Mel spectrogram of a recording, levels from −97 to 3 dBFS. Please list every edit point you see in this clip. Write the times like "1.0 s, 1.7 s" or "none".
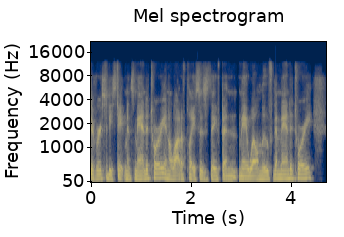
3.0 s, 3.7 s

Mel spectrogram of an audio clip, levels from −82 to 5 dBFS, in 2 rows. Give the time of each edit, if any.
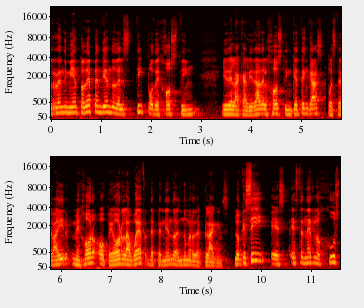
5.5 s, 9.4 s, 10.6 s

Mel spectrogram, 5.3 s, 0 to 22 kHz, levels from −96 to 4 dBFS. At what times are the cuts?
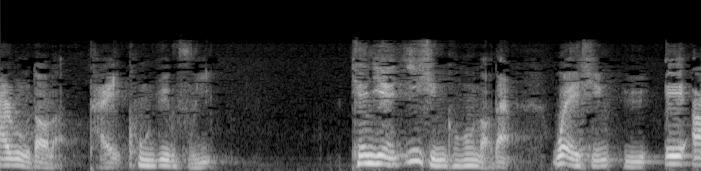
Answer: none

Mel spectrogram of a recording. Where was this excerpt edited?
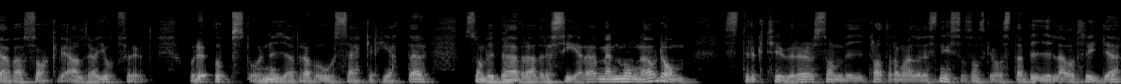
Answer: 3.0 s

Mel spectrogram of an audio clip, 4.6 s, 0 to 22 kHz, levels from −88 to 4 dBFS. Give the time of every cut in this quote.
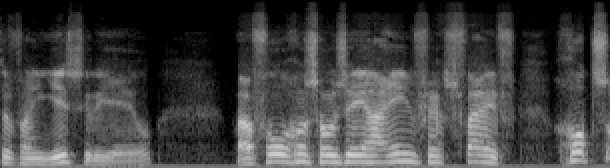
none

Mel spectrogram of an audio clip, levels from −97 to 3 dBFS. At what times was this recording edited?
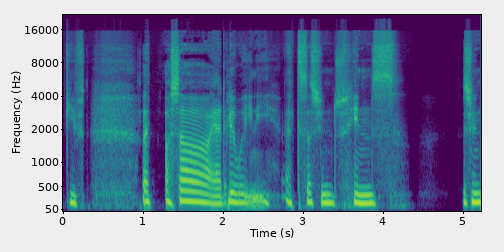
1.2 s, 2.0 s

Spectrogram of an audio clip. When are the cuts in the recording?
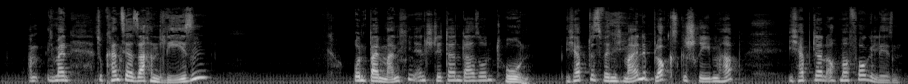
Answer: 0.9 s, 8.1 s

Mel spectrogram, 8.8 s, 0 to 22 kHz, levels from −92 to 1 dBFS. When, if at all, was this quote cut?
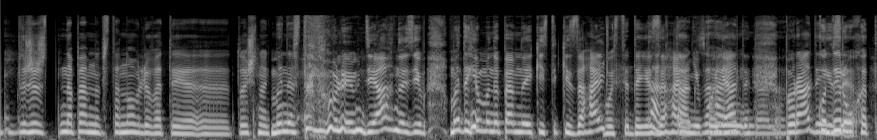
1.0 s, 2.7 s, 6.0 s

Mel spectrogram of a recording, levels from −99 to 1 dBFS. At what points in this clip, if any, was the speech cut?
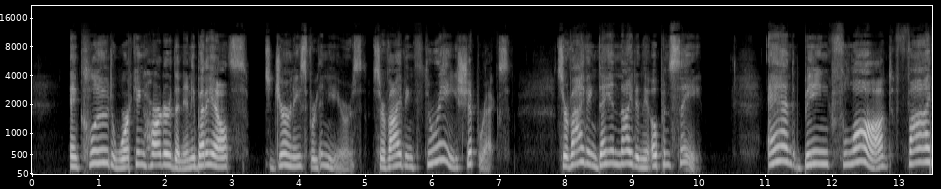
3.5 s, 4.3 s, 5.0 s

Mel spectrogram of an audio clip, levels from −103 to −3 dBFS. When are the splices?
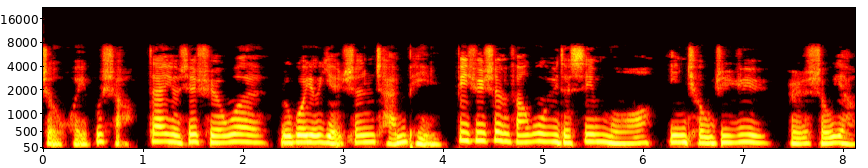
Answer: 0.9 s, 2.3 s, 4.0 s, 6.2 s

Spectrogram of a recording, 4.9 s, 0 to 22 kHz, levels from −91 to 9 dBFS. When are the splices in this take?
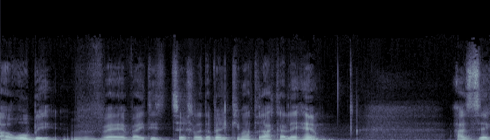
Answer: none

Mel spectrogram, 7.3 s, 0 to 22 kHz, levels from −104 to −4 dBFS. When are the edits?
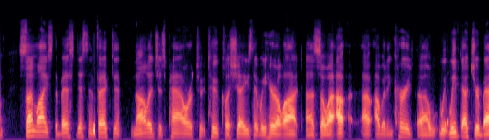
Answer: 1.9 s, 4.5 s, 6.2 s

